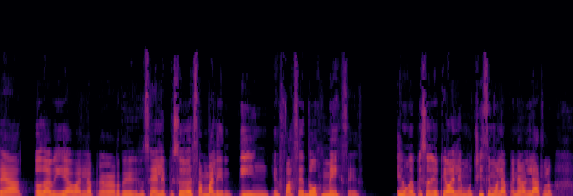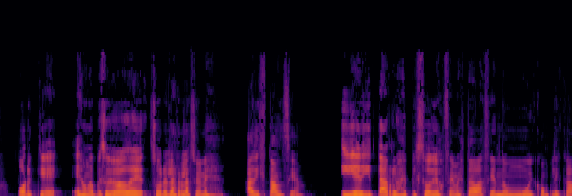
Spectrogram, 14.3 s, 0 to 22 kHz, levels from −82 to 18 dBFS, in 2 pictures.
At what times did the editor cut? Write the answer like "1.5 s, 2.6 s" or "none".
11.2 s, 12.7 s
